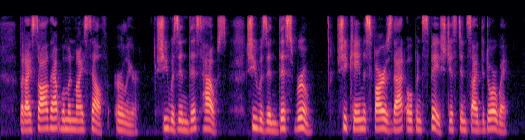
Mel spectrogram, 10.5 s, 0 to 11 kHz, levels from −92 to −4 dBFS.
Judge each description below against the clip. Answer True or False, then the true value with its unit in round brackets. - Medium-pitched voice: True (175 Hz)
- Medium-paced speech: True (165 wpm)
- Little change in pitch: True (2.3 semitones)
